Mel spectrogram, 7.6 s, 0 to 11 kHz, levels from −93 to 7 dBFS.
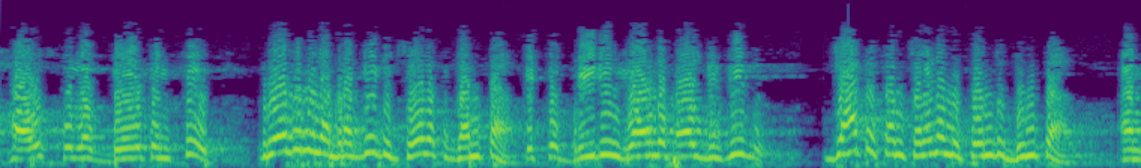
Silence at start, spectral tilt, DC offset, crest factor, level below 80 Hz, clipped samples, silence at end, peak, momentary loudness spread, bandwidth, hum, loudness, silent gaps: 0 s; -8.5 dB/octave; under 0.1%; 12 dB; -34 dBFS; under 0.1%; 0 s; 0 dBFS; 8 LU; 6.2 kHz; none; -12 LUFS; none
